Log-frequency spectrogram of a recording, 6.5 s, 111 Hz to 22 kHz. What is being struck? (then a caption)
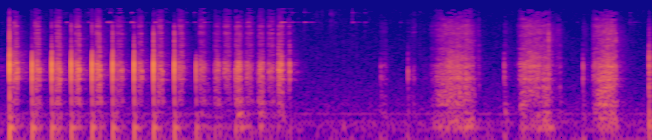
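Chalk on a small chalkboard slate. White chalk strikes a small black chalkboard with a red frame in a fast run of 16 short, sharp tapping strokes over about three seconds. After a brief quiet gap, three longer, softer rasping passes follow as the chalk scribbles and shades across the slate.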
